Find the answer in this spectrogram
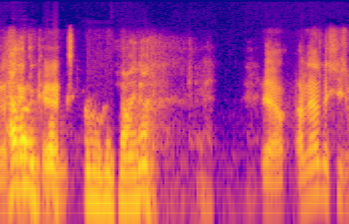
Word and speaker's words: Regina: It's Regina.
